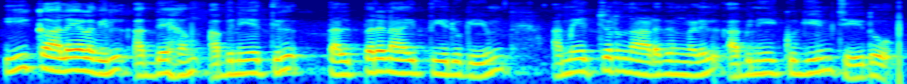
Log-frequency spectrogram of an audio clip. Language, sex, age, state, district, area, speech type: Malayalam, male, 18-30, Kerala, Kozhikode, urban, read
